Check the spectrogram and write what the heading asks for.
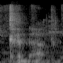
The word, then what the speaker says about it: Canuck: So it's Canuck. That's how it's pronounced. Canuck. Yeah. Yeah. Yeah, just think of replace the P in puck and then put the N in front of it.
